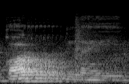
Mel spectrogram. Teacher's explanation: getaran qarnain nampak dia tak ada e ataupun a yang keluar selepas dia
